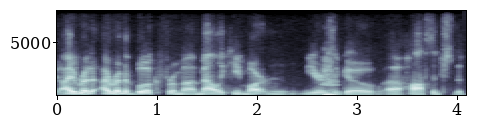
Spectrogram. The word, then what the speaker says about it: Malachi Martin: Yes, you properly pronounced his name too, Malachi Martin. Mm-hmm. Malachi Martin, that's right.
